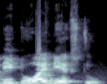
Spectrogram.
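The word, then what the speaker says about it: d²y/dx²: d2y বাই dx2 বা d2y dx2। d square বললেই সেই জায়গায় ভুল, প্রোনাউন্সিয়েশন এরকম হবে d2y dx2।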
